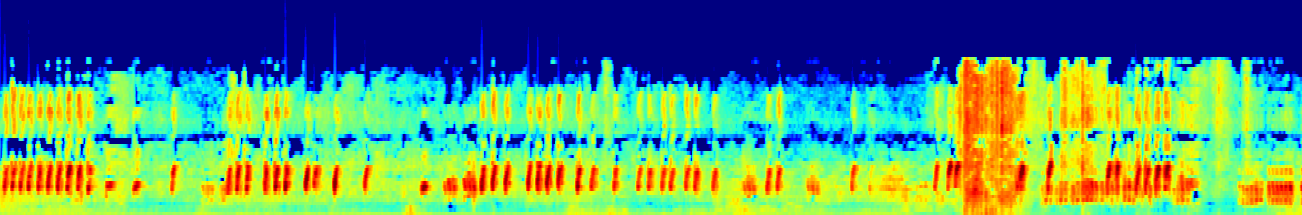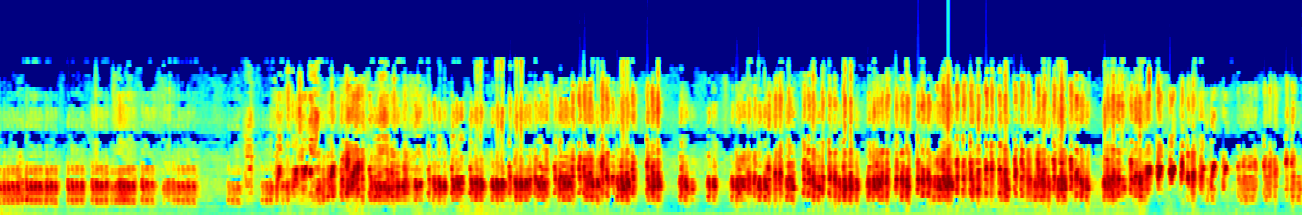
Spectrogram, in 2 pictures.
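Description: Small songbirds chirping rapidly and continuously at a nest, high-pitched and densest in the second half, over a steady low hum. About ten seconds in, a brief loud rustle or knock cuts across them.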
